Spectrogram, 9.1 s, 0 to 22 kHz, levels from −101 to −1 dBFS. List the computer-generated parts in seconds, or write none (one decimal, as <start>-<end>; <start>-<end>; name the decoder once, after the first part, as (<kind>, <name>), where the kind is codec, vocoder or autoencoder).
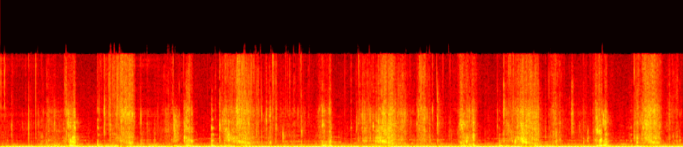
0.0-0.5 (codec, SNAC); 1.4-2.1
